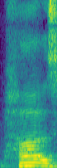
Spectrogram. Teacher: an example of a long voice onset time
